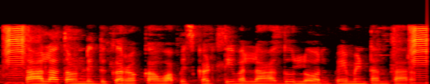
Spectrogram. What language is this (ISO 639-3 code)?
kan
